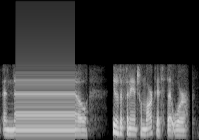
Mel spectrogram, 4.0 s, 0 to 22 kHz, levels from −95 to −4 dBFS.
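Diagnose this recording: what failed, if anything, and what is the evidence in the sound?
System hang loop, 0.32 to 1.51 s, driver or buffer stage: the hardware cycled its ring buffer, repeating one 10 ms slice as a steady 100 Hz buzz.

VoIP packet loss concealed by the speech codec, 3.66 to 3.86 s, network stage: about 180 ms went missing, and the Speex decoder extrapolated its last frame into a fading, buzzy tone or coloured noise.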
